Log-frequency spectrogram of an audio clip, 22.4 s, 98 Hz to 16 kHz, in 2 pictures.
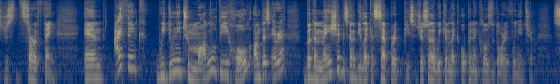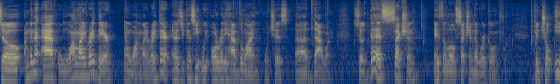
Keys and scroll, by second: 19.1 f, 21.5 ctrl+e.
